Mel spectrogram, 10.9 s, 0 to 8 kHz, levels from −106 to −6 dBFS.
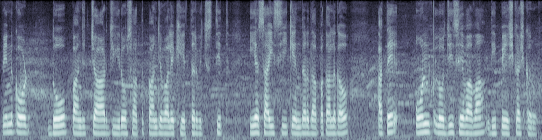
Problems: none marked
